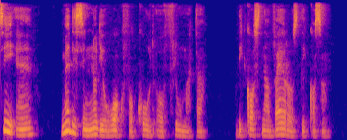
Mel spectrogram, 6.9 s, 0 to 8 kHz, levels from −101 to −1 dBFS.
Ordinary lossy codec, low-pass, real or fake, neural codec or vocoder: none; 7.2 kHz; real; none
